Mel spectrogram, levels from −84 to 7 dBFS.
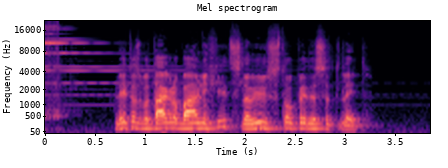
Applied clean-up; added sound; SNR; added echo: none; Telephone; 18 dB; none.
